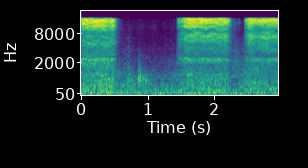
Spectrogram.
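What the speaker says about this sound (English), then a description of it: "We're going to use our forceful 23 and I'm going to spray that down." Redken Forceful 23 hairspray is sprayed onto hair in close, loud aerosol hisses. One long burst is followed by a pause, then a second long spray and a third starting at the end. No talking.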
